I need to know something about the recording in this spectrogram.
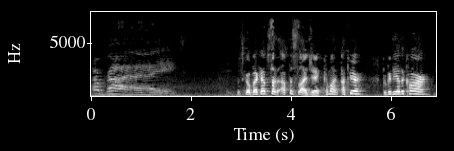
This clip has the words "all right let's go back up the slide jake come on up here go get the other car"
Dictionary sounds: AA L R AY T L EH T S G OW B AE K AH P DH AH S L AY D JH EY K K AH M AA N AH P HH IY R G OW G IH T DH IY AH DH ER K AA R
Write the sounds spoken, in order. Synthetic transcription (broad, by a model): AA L R AY T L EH T S G OW B AE K AH P DH AH S L AY D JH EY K K AH M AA N AH P HH IY R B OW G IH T DH IY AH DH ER K AA R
